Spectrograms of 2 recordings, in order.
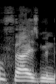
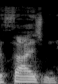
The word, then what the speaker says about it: Theismann: It was never Theismann. He changed that so that it would rhyme with Heisman, like the Heisman Trophy.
